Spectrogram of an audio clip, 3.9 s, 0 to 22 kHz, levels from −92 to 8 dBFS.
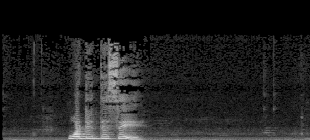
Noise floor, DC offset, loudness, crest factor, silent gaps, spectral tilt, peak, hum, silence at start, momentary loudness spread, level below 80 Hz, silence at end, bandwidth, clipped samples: -49 dBFS; under 0.1%; -14 LUFS; 18 dB; none; -4 dB/octave; -2 dBFS; none; 0.85 s; 11 LU; -50 dBFS; 2.1 s; 16.5 kHz; under 0.1%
